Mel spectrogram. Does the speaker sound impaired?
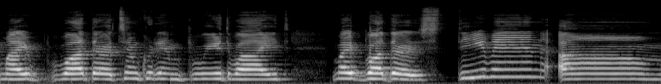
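Yes: cerebral palsy; right-sided, premature, diagnosed 6 months, limp, foot braces, small right hand, foot surgeries at 7, 11; speech disability, predicted never to talk, first word around one year, speech therapy since age one.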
